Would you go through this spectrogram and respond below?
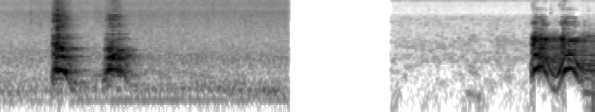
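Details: Rhodesian Ridgeback barking when told to bark: two quick loud barks half a second apart, a pause of silence, then a third louder, slightly drawn-out bark at the end.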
